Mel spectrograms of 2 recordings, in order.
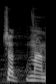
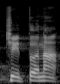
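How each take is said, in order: First: The first vowel is a short 'a'. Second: The first vowel is a long 'e'. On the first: The speaker calls it wrong. "तिचं नाव चतना नाहीये" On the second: The speaker calls it right. "चेतना आहे"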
